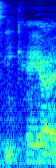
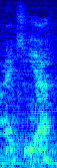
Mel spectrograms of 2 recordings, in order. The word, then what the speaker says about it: IKEA: you're if you're a if you want to pronounce ikea the right way it's eka it's not ikea um but anyway i'm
